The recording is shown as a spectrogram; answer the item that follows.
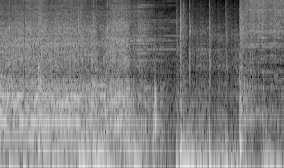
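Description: Live rock band playing with electric guitars, bass and drum kit. About two seconds in the playing drops away, and a quick run of loud drum and cymbal hits follows, ending the song with a ringing decay.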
